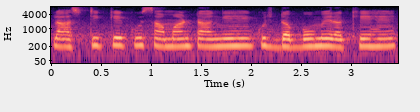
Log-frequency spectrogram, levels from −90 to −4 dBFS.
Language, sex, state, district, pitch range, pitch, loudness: Hindi, female, Uttar Pradesh, Etah, 195-205 Hz, 200 Hz, -23 LUFS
